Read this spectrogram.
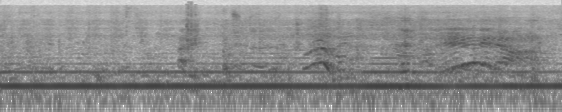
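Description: A synthesizer drones on a low, steady tone.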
